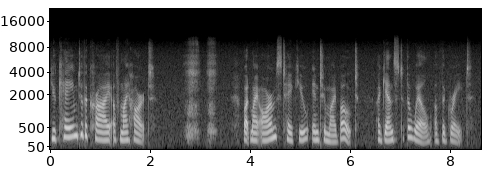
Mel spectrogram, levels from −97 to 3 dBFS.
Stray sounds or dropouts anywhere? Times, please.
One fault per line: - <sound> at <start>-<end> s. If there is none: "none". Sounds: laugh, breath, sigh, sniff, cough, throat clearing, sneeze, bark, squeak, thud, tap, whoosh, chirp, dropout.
- sniff at 2.7-3.4 s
